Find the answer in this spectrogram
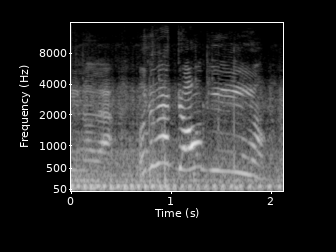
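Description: Golf cart running with a steady, evenly pulsing low rumble as it drives over a bumpy path, under a child's high-pitched wordless voice.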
